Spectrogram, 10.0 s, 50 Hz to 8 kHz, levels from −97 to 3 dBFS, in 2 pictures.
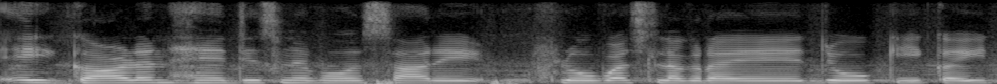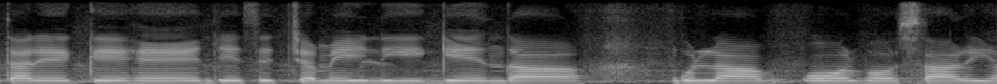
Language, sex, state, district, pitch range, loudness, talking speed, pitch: Hindi, female, Bihar, Gopalganj, 215-225 Hz, -30 LUFS, 150 wpm, 220 Hz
